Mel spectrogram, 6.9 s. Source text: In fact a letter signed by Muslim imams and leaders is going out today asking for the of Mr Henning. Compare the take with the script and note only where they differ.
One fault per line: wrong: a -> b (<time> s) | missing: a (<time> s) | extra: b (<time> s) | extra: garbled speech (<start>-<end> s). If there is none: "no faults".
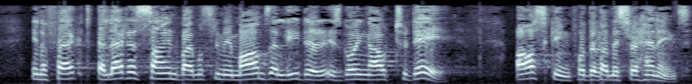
no faults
